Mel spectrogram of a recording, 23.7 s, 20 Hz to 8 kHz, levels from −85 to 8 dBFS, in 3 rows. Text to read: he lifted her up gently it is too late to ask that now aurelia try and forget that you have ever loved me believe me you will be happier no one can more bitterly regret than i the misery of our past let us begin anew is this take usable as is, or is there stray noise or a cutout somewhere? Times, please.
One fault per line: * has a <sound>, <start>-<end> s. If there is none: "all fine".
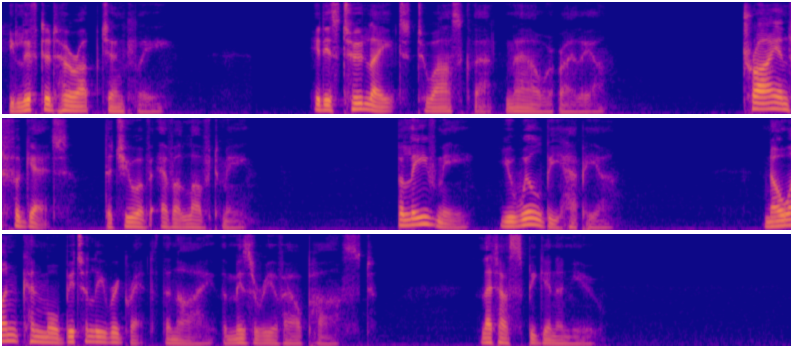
all fine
